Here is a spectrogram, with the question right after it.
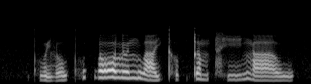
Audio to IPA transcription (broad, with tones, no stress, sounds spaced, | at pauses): kʷʰ ɐ˨˩ j l o˨ w kʷʰ ɪ˥ k̚ l ɔː˥ l ɵ˥ n w aː˨˥ j kʰ ʊ˨˥ k̚ t̪ ɐ˧ m t͡sʰ iː˨˥ ŋ aː˨ w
